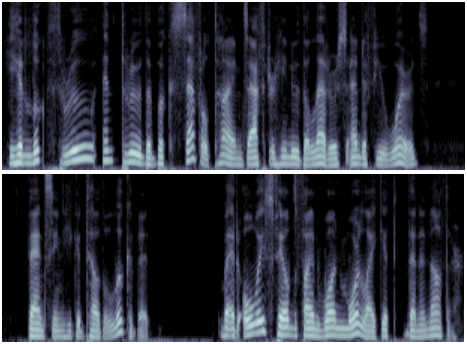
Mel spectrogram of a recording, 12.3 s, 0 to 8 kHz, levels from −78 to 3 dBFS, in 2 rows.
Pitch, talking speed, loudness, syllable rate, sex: 125 Hz, 190 wpm, -20 LUFS, 4.9 syllables/s, male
